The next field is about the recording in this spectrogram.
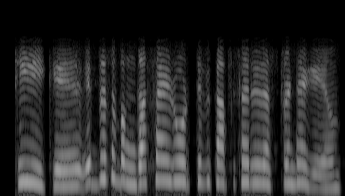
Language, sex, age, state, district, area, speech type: Punjabi, female, 30-45, Punjab, Shaheed Bhagat Singh Nagar, urban, conversation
